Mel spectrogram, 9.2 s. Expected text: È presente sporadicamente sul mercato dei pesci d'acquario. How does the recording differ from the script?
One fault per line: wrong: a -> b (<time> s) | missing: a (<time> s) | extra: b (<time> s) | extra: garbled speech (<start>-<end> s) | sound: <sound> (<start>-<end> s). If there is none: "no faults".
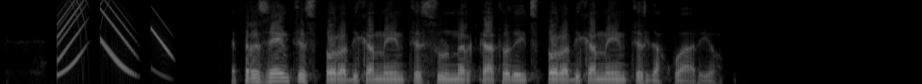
sound: chirp (0.6-1.8 s)
wrong: pesci -> sporadicamente (5.3 s)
